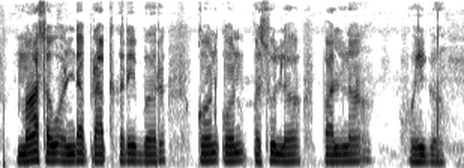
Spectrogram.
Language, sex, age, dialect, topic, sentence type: Chhattisgarhi, male, 18-24, Northern/Bhandar, agriculture, question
